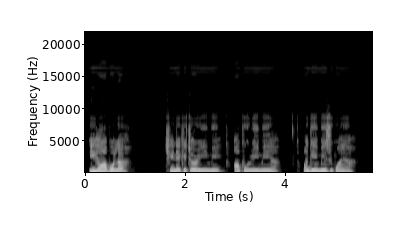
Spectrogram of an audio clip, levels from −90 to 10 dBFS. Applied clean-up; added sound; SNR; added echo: none; none; none; none.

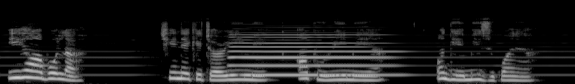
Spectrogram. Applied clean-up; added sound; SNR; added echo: classical method log-MMSE.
